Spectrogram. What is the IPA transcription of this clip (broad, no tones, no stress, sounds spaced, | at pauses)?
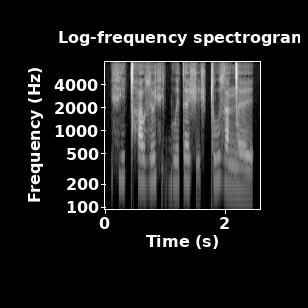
fʲ e̤ ǀʰ a o̯ z ø fʲ ɛ̰ ɡ͡b u e̯ t ɛ ʃ ḛ ʃ ǀ u z a ŋ͡ǀ ɛ e̯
